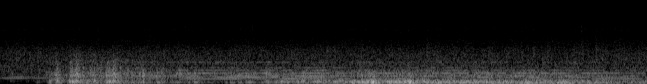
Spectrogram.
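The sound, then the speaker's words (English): Heavy rain pours down steadily during a storm at sea with frequent lightning, a deep, rolling rumble of thunder swelling underneath, a continuous dense wash of storm noise with no voices. “The rain pours down, and all you can do is keep the bow of the boat facing all of the waves that are coming at you.”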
